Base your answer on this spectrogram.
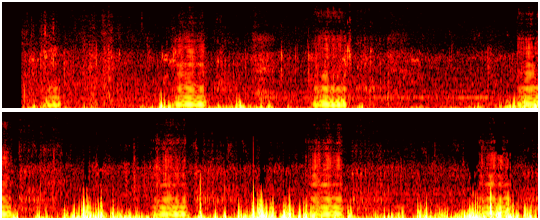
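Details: Shar Pei dog snoring while puppies feed; low, rough, harmonic snore-like bursts repeating roughly every one to two seconds, sparse at first, then louder and denser in the second half.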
